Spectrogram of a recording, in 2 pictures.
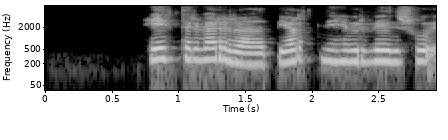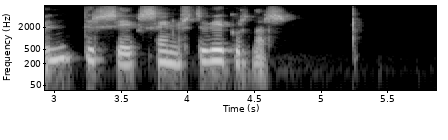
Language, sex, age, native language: Icelandic, female, 20-29, Icelandic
